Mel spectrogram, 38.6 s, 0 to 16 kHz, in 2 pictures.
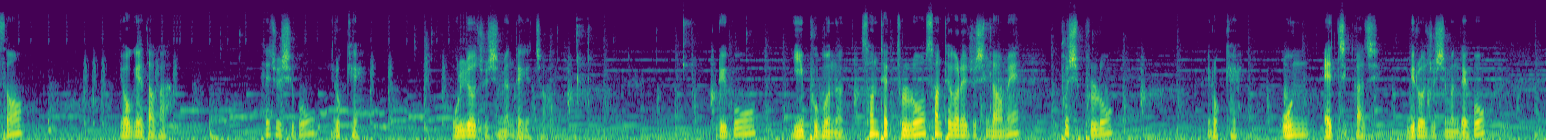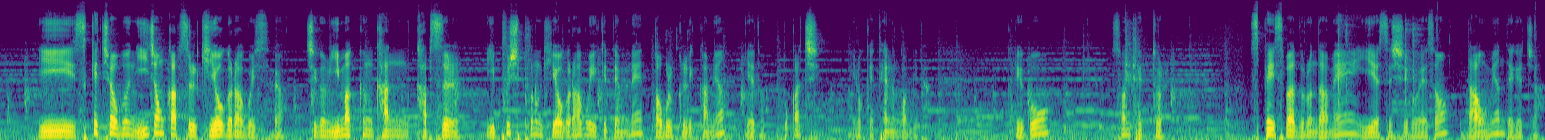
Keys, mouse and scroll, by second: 6.5 middle click, 7.2 Escape, 7.7-8.9 middle drag, 9.2 click, 12.3 p, 13.5 click, 17.5 middle click, 27.6-28.9 drag, 30.1 middle click, 33.9 space, 36.1 Escape, 37.5 middle click.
